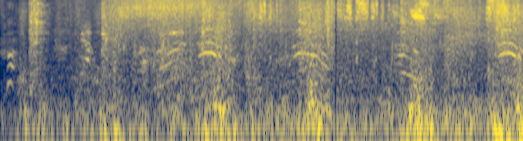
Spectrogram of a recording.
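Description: Lightning crackles and bursts loudly.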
